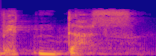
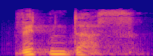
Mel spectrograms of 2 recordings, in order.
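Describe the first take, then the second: First: Slow, whispered wager; sly whispered challenge from the devil; daring whisper. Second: Said in the usual way. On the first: Acted. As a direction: breathe the bet like a sly dare. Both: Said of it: "ganz verwegen und sagt".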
